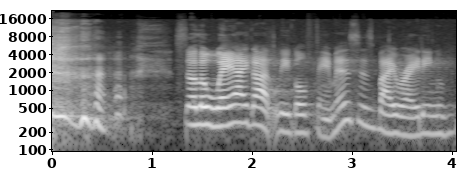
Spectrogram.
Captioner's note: chuckles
